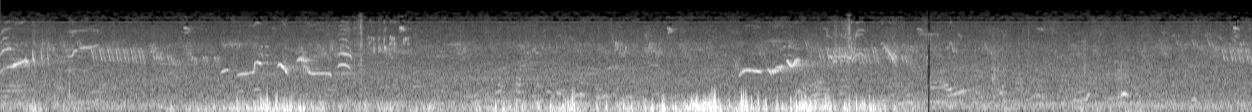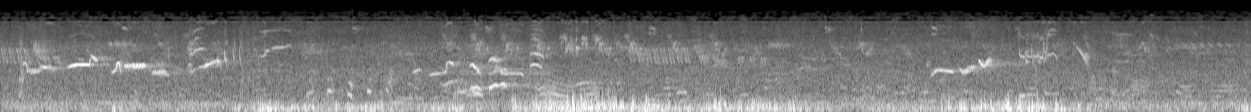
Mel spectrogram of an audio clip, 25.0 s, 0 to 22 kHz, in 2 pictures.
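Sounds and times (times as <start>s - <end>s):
small birds chirping: 0.0s - 25.0s.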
